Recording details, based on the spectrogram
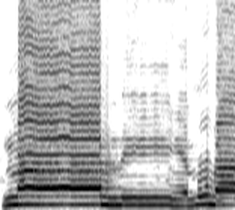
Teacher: nun itu dari ujung lidah dengan langit-langit yang atas.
